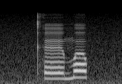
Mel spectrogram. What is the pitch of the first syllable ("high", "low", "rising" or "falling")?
low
